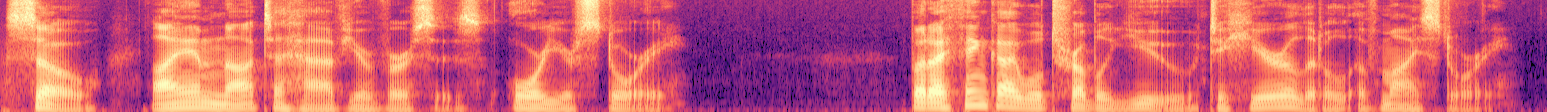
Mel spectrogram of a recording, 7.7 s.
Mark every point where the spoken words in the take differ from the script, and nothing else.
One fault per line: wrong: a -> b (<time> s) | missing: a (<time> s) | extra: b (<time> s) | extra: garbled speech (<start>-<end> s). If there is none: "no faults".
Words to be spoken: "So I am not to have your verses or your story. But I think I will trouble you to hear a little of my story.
no faults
